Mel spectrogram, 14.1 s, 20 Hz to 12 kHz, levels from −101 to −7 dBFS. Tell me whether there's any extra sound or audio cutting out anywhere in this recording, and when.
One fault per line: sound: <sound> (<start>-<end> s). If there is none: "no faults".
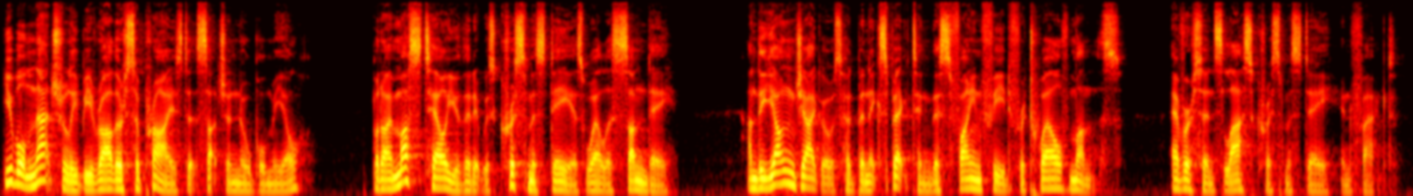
no faults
